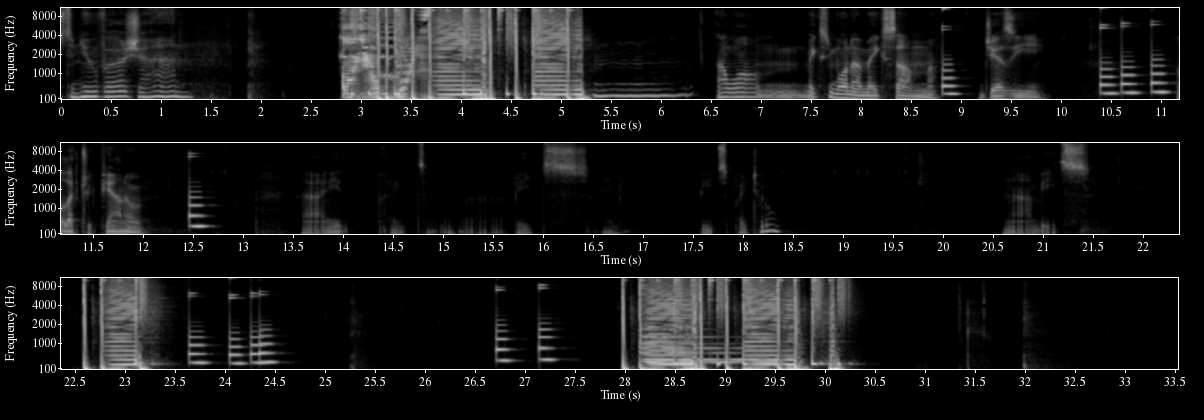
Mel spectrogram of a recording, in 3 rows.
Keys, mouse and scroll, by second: 0.8 BackSpace, 0.8 5, 1.0 Return, 2.5 click, 2.7 space, 3.6 ctrl+scroll up 2, 4.4 d, 4.7 click, 5.1 space, 5.9-7.6 drag, 8.4 click, 9.0 click, 9.9-11.4 drag, 12.0 click, 12.7 shift+right click, 13.6 scroll down 2, 14.0-14.4 scroll up 2, 14.4-14.8 scroll down 2, 15.0-15.3 scroll down 2, 15.5-16.1 scroll down 4, 17.5 scroll up 2, 18.7 shift+right click, 19.4 shift+right click, 20.3 scroll down 2, 22.2 click, 22.4 space, 23.0 ctrl+space, 23.3 ctrl+click, 23.8 ctrl+click, 24.8-25.9 drag, 26.2 click, 26.8 click, 27.7 click, 27.9 space, 30.1 space, 32.4-33.5 drag.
